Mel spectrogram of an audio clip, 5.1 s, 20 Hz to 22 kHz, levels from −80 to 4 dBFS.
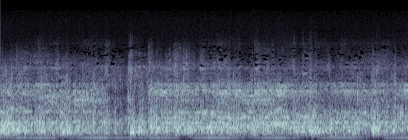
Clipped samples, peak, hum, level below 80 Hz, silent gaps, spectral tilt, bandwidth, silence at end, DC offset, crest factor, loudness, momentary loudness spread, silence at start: under 0.1%; -2 dBFS; none; -62 dBFS; none; -6 dB/octave; 16 kHz; 0 s; under 0.1%; 14 dB; -17 LUFS; 3 LU; 0 s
